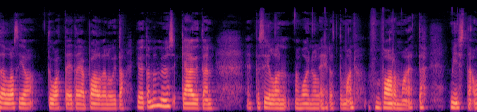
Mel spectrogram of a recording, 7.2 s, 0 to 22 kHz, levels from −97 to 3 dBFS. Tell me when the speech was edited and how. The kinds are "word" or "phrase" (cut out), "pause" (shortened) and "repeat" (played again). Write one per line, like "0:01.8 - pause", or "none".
0:02.0 - pause
0:02.6 - word
0:04.8 - word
